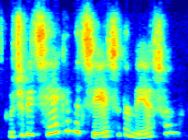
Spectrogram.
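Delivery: high Irish lilt going up at the ends; Irish accent. Shown as a demonstration. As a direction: put on an Irish accent, inflection rising. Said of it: "they go up on the ends".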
